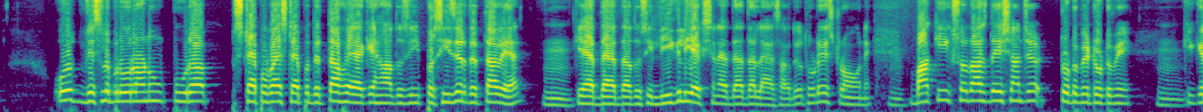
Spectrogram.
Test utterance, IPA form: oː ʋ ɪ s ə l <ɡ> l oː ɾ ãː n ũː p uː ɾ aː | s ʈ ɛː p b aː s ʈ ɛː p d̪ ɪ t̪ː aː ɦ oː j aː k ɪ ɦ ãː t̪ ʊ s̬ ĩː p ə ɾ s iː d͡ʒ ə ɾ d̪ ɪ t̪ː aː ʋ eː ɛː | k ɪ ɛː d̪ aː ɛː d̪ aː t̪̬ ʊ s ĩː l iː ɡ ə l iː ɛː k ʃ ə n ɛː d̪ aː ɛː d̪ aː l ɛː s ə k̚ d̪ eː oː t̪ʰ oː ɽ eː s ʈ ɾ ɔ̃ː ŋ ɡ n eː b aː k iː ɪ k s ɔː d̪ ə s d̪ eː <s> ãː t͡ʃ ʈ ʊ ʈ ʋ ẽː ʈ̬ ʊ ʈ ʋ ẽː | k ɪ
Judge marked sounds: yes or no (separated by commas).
no, no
